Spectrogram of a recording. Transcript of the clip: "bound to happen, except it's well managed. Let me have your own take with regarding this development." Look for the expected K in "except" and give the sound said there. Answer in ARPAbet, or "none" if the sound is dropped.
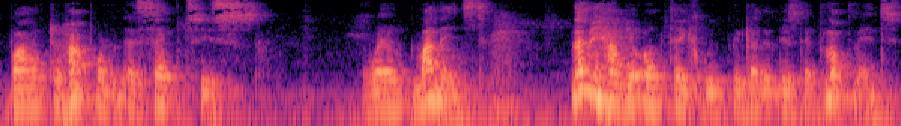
none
